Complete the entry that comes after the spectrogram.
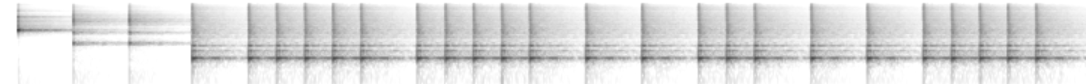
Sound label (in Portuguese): percepcao ditado ritmico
